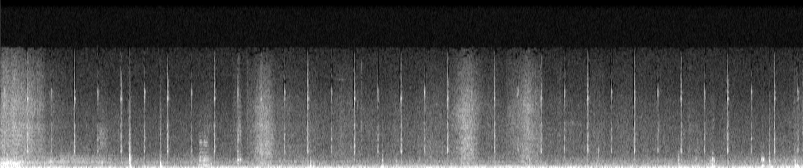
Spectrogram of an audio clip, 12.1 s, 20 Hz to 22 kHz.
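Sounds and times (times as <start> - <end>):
turn signal ticking: 0.0 - 12.0.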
